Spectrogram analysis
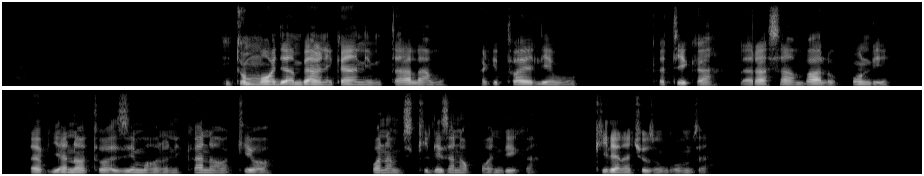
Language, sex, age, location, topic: Swahili, male, 18-24, Dar es Salaam, education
